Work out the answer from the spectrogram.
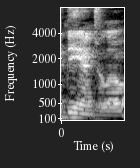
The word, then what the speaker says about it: D'Angelo: Then there was a part, I said his name wrong last week, and I don't know why I always say his name wrong. Tony D'Angelo.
